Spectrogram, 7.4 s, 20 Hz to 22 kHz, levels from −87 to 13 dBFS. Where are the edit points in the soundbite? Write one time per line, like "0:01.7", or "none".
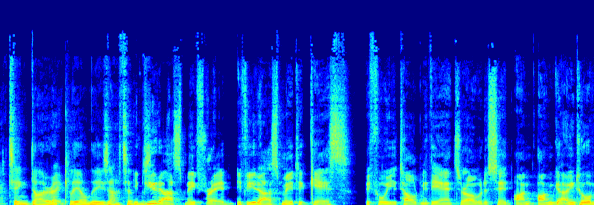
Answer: none

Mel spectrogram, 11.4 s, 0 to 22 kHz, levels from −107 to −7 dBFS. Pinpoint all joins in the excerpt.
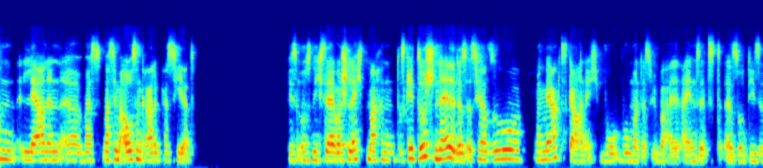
0:07.9

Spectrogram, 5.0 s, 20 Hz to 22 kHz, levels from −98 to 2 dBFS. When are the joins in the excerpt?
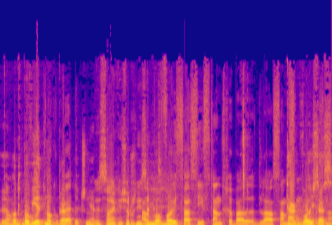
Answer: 0:01.4

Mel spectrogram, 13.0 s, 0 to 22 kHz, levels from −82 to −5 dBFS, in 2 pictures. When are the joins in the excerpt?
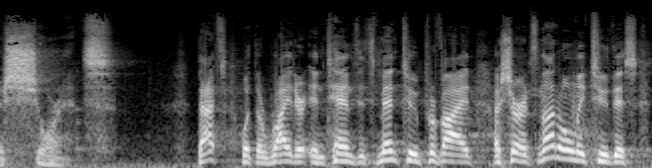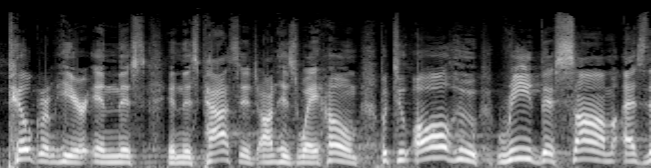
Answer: none

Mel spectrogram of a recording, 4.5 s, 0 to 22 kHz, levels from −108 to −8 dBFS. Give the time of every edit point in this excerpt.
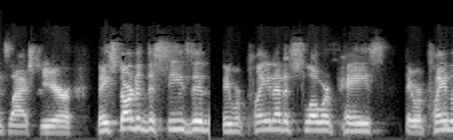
0:00.9
0:02.1

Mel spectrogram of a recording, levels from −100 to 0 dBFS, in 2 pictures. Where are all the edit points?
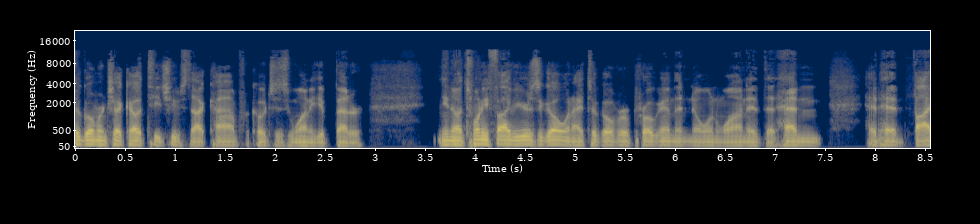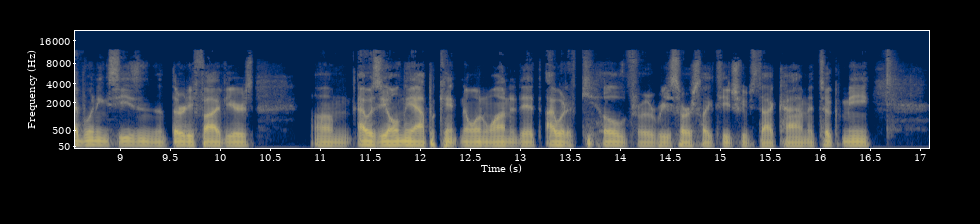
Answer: none

